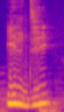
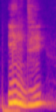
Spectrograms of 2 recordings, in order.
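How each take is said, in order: The two takes are said the same way.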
